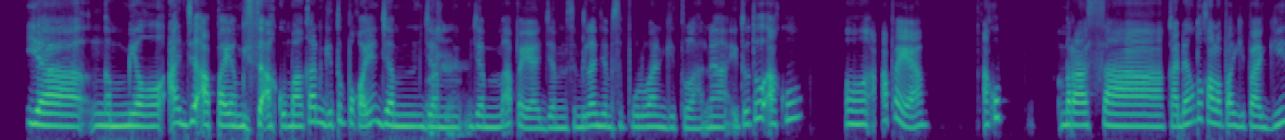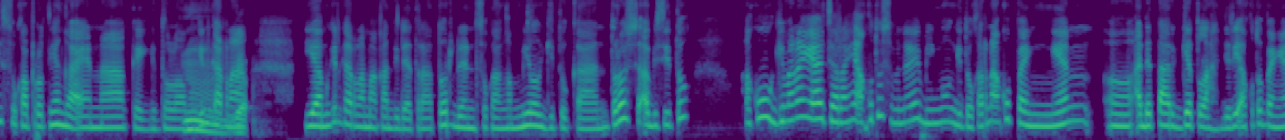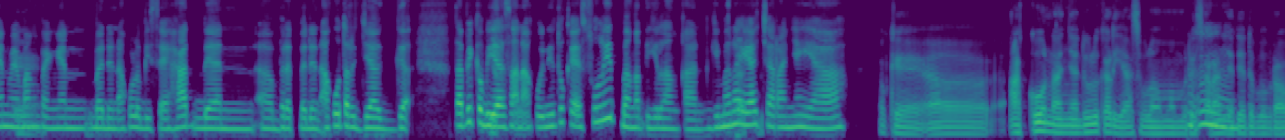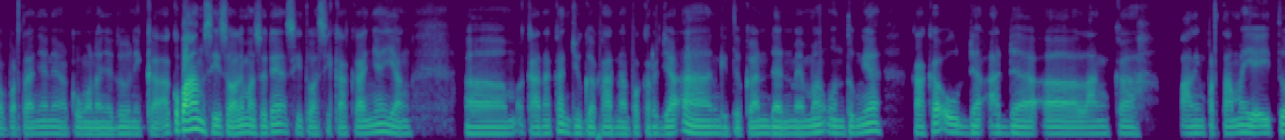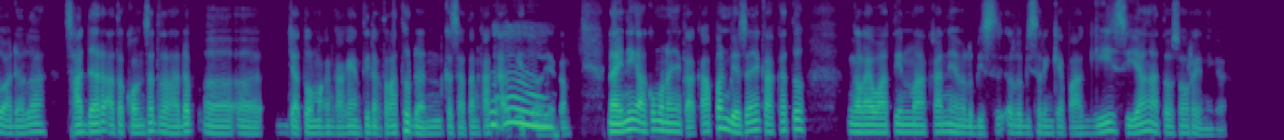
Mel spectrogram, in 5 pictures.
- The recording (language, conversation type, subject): Indonesian, advice, Bagaimana cara berhenti sering melewatkan waktu makan dan mengurangi kebiasaan ngemil tidak sehat di malam hari?
- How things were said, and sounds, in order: "aku" said as "akup"; other background noise; tapping; in English: "concern"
